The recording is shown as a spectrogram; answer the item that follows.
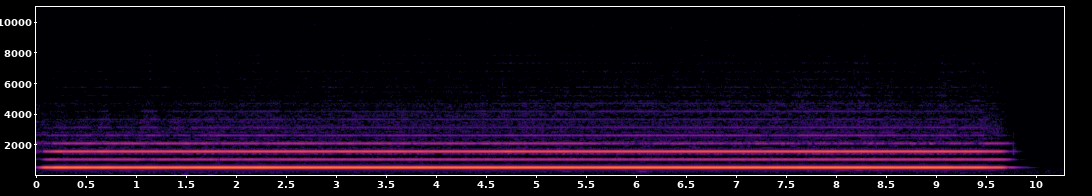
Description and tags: One-shot from Versilian Studios Chamber Orchestra 2: Community Edition sampling project.
Instrument family: Woodwinds
Instrument: Flute
Articulation: non-vibrato sustain
Note: C5
Midi note: 72
Midi velocity (center): 31
Microphone: 2x Rode NT1-A spaced pair
Performer: Linda Dallimore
